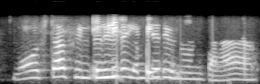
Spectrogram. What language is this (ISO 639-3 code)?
tam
